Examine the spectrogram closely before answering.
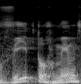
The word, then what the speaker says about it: Victor: pode ser pronunciado tanto como Victor, como Vitor mesmo, como se o C fosse mudo, que é o caso do meu tio, né, o Vitor Vidal. Tem um C no nome dele, porém se pronuncia Vitor mesmo, né, sem o C.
